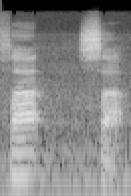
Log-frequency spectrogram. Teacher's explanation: Kalau huruf sa nempel ke ujung gigi seri atas.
